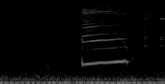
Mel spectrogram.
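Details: Archie the cat gives a short, level, tonal meow lasting under half a second, with a brief rising squeak near the end over a steady low hum.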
